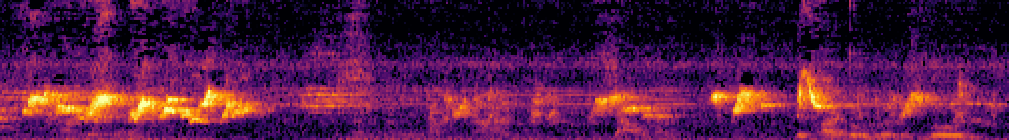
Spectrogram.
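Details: Red-whiskered bulbuls at a singing competition, caged birds on a stand: bursts of bright, warbled chirping phrases, then quieter gaps with scattered notes and low murmuring voices underneath.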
